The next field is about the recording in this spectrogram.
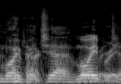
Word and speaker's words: Muybridge: Why in your book, is it Muybridge? Is that how you pronounce it? – Muybridge.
